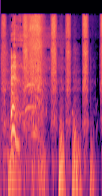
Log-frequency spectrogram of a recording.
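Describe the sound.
A person imitates someone breathing in noisily, producing a series of short, breathy, hissing intakes separated by brief pauses, with a soft voiced sound near the start.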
